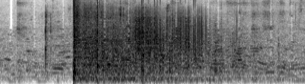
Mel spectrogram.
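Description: Firework sparks crackle and fizz.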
